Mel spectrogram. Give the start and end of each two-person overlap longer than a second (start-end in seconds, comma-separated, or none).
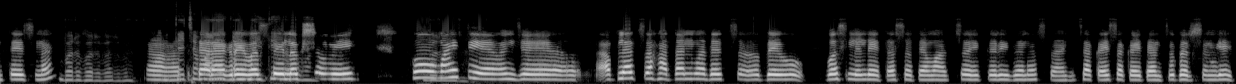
1.5-3.4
